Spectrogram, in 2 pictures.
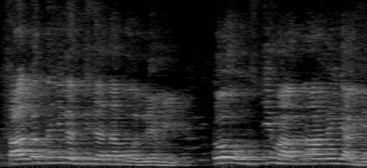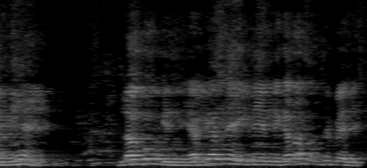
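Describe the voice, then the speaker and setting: A man's voice: sits high, fairly bright tone. A man teaching a grammar lesson, explaining step by step and quizzing his listeners with questions. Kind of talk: classroom lecture. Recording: echoey room, far from mic.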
